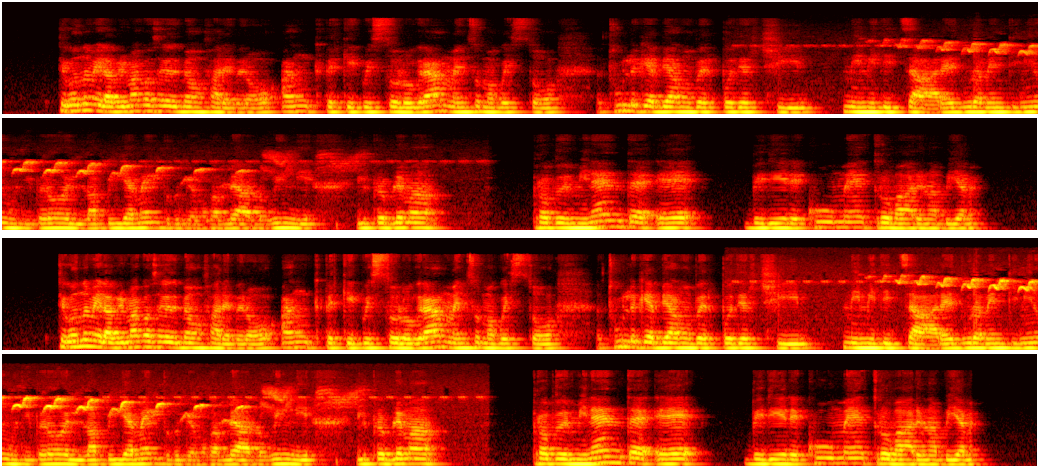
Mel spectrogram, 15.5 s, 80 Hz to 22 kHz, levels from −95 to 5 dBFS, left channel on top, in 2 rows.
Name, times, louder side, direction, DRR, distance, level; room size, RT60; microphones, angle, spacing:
voice 1, 0.4-11.1 11.8-13.0 13.3-15.1, right 1 dB, 70° right, 1.0 m, -22 dB
Bird vocalization bird call bird song, 5.5-11.4, right 10 dB, 45° right, 0.6 m, -29 dB
8.0 x 5.2 x 2.4 m
head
